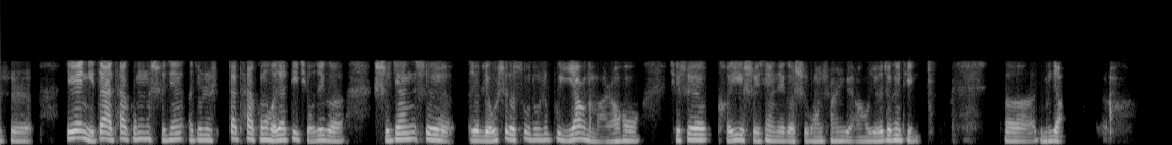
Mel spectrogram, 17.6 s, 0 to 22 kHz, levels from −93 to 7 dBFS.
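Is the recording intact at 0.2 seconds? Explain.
Yes, at 0.2 seconds the speech is intact, with no fault there.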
